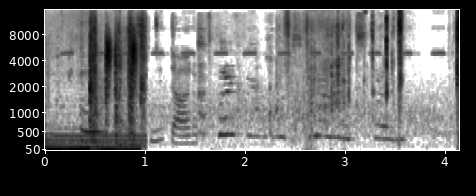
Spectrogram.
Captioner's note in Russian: смеется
